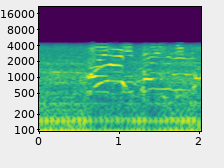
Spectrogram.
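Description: A steady low motor hum runs throughout, with high-pitched voices talking indistinctly over it from just over half a second in.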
